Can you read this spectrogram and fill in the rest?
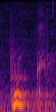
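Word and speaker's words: Bryk: So my father said no no no b r y in Russia it's pronounced brookke.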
